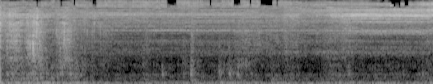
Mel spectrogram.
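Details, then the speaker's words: Pressurized stainless-steel water supply line burst at a threaded stainless T-fitting in a second-floor bathroom, with the water meter spinning: a faint, steady high hiss under light room noise; the leak sound. "쉬익 하는 소리 들리세요 ? 지금 들려오는 소리 가 바로 그 소리 입니다 ."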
